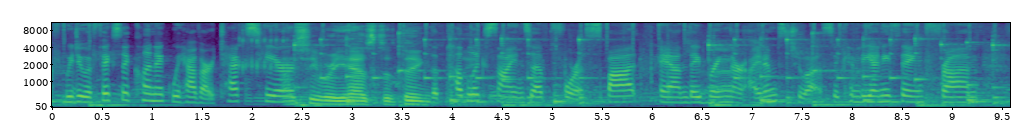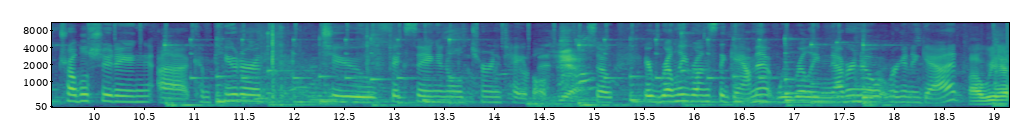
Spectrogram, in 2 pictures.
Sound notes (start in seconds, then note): 11.6 sound of plastic gadget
